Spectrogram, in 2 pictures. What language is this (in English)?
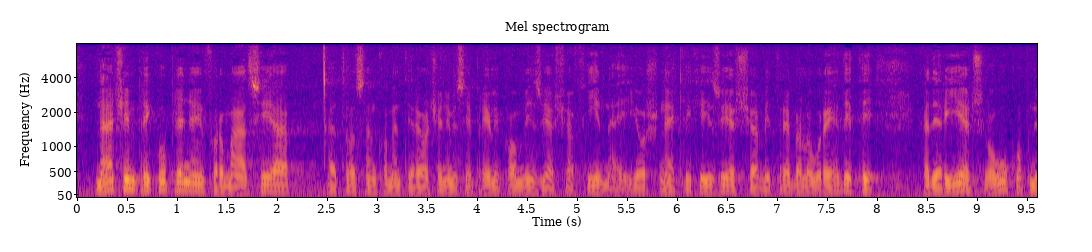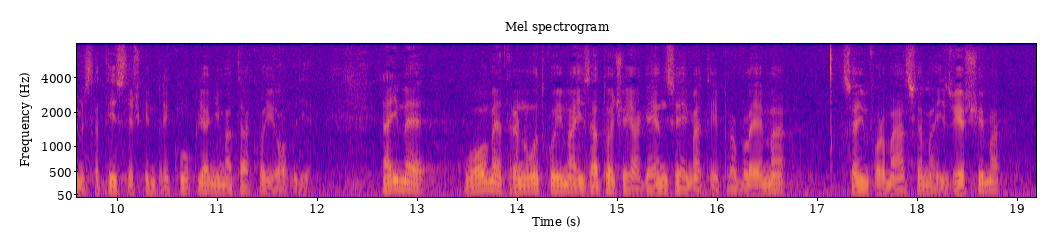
Croatian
